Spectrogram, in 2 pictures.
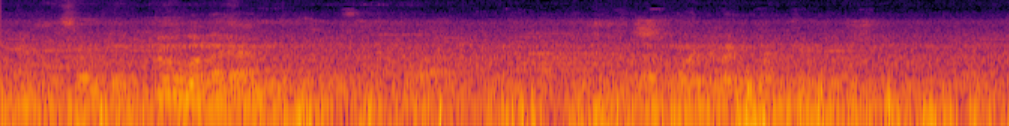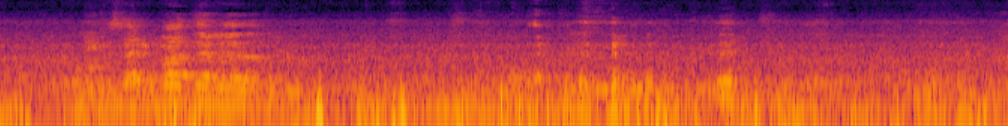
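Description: Several men talk at once.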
